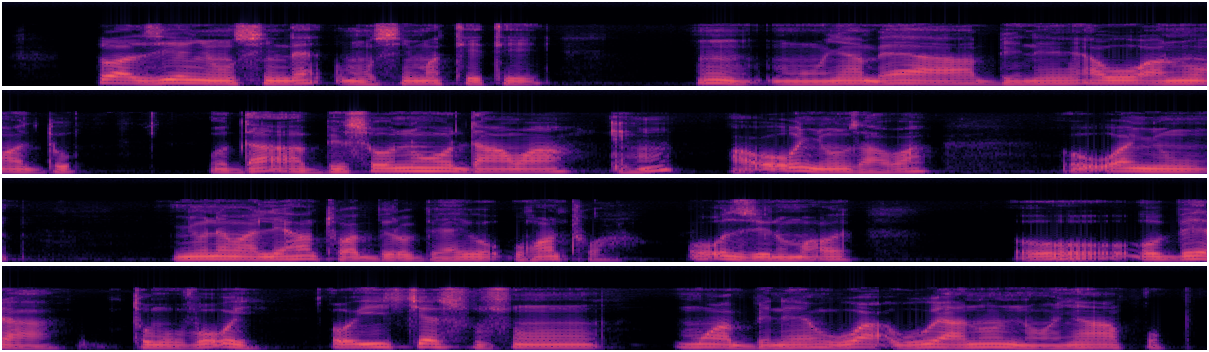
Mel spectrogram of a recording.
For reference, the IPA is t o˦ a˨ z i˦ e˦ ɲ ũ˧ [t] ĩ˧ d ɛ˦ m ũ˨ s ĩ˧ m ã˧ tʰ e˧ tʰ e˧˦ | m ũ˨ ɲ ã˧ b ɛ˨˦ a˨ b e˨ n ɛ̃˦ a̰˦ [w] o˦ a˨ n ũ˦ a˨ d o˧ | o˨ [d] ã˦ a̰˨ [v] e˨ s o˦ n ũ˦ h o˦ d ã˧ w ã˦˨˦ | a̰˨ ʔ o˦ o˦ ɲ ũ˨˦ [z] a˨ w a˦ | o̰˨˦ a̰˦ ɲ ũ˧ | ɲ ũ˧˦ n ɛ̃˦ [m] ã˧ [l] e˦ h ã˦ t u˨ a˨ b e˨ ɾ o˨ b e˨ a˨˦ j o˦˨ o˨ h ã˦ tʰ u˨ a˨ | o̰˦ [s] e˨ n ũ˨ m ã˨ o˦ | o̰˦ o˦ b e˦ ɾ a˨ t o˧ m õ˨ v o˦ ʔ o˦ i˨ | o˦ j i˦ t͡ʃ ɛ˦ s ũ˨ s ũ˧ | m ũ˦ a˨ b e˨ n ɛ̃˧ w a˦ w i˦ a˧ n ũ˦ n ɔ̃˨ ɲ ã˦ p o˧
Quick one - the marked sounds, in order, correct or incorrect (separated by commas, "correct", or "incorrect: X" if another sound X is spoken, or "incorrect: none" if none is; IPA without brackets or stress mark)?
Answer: incorrect: s, correct, correct, incorrect: b, correct, correct, correct, incorrect: z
